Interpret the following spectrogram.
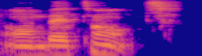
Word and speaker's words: embêtantes: Embêtante has a silent E and a silent S to make it feminine and plural. The silent E makes the T at the end sound out.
